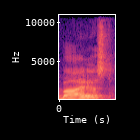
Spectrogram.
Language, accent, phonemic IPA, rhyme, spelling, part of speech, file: English, US, /ˈbaɪəst/, -aɪəst, biased, adjective / verb, En-us-biased.ogg
- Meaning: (adjective) 1. Exhibiting bias; prejudiced 2. Having outcomes with unequal probabilities; weighted 3. Angled at a slant 4. On which an electrical bias is applied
